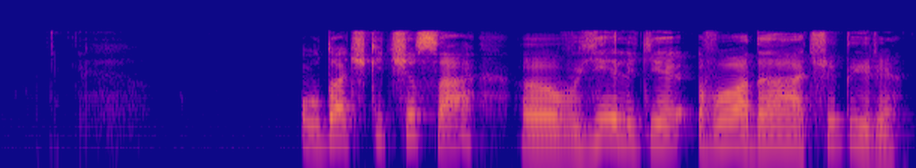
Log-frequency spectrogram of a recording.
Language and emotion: Russian, positive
